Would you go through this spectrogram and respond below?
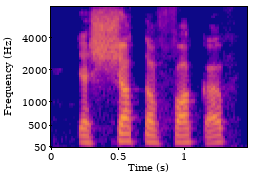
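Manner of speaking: ordinary delivery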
